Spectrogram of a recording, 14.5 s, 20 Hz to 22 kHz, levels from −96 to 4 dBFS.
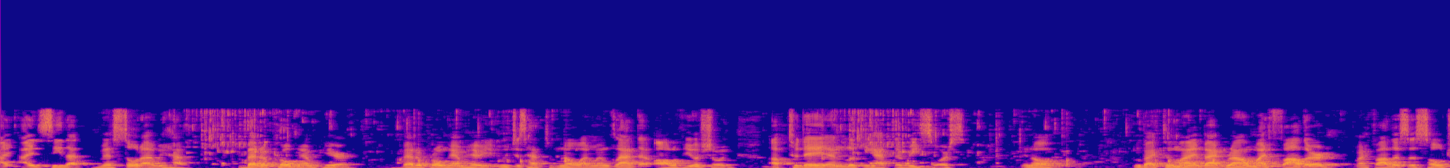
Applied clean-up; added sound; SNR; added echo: classical method Wiener filter.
